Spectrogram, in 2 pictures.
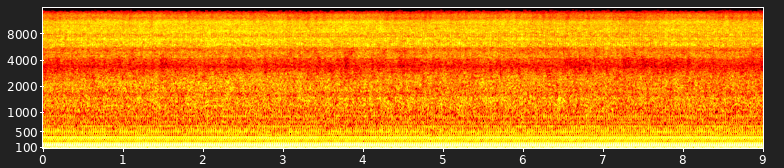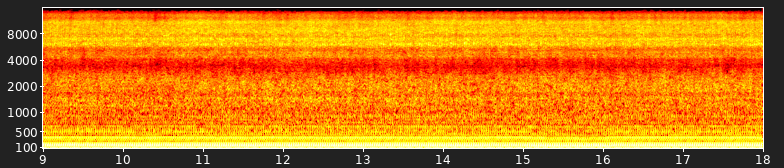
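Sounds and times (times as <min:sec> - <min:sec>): water pump engine running: 0:00.0 - 0:18.0.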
